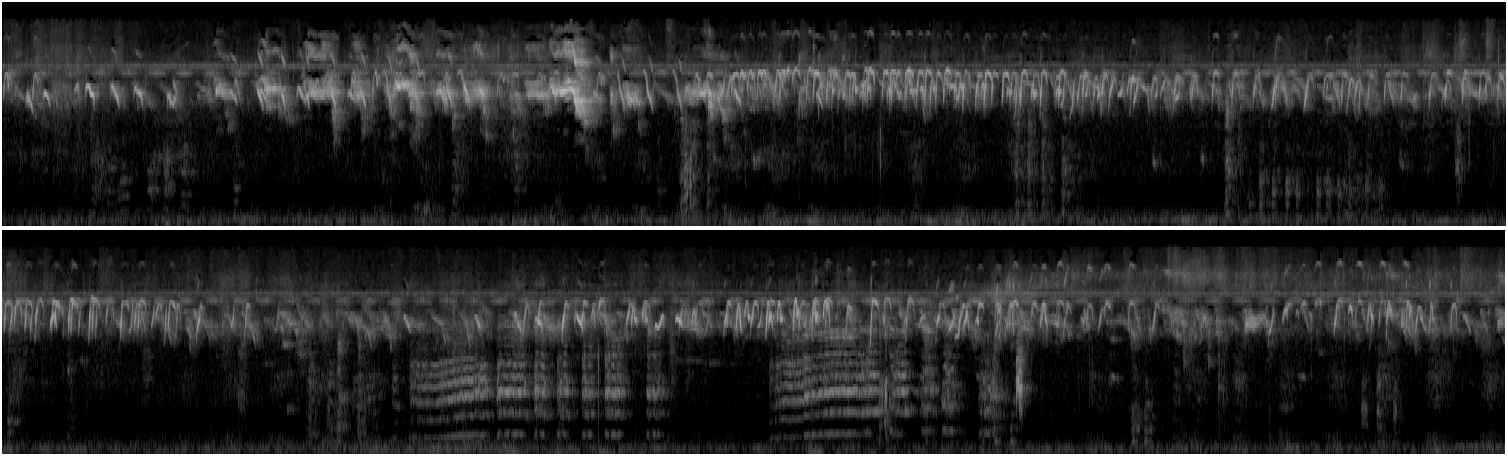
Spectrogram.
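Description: A brood of chicks peeping continuously in high, rapid cheeps, busiest in the first half. A hen clucks in two short runs of calls about two-thirds of the way through.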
